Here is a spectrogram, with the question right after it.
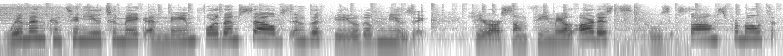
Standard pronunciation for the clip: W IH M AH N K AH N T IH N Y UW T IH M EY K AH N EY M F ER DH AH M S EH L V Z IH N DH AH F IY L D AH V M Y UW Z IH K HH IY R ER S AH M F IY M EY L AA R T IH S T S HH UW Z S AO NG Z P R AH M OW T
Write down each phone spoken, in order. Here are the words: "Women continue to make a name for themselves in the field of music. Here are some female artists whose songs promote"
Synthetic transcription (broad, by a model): W IH M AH N K AH N T IH N Y UW T IH M EY K AH N EY M F ER DH AH M S EH L V Z IH N DH AH F IY L D AH V M Y UW Z IH K HH IY R ER S AH M F IY M EY L AA R T IH S T S HH UW Z S AO NG Z P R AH M OW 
